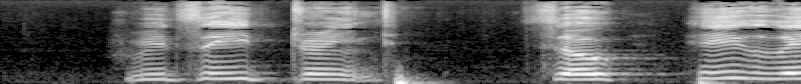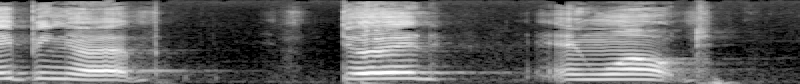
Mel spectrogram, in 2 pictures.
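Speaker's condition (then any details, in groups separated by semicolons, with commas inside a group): Cerebral palsy; from birth, due to birth complications, 37 years since onset, carried by parents and friends since birth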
